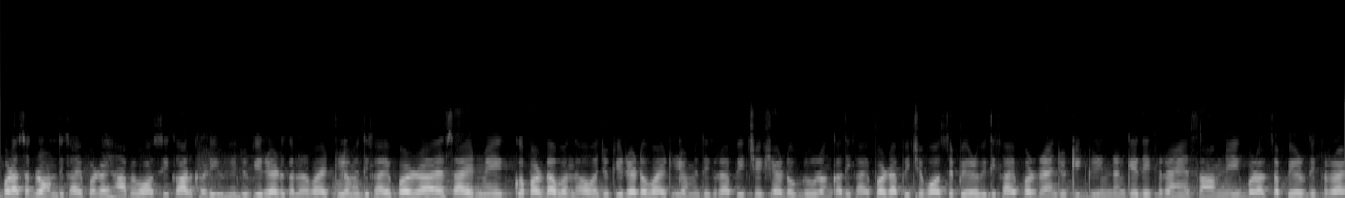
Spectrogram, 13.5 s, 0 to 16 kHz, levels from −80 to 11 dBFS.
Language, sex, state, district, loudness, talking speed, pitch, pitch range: Hindi, female, Chhattisgarh, Jashpur, -19 LUFS, 330 wpm, 210 Hz, 205-215 Hz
